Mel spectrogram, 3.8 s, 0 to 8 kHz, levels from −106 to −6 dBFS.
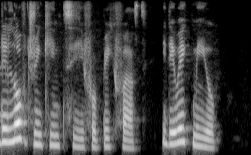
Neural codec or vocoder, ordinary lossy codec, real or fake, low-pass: none; none; real; none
